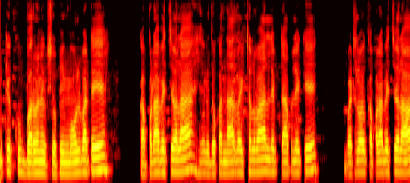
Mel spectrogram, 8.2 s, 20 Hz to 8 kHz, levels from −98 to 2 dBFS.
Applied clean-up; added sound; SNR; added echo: none; none; none; none.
